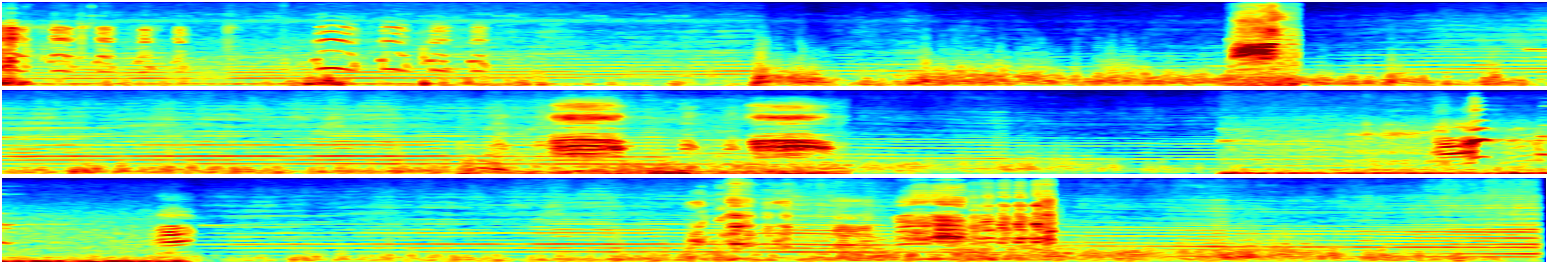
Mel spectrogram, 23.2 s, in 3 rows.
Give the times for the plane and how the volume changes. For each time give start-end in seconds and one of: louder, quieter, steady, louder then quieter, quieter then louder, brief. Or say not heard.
0.0-23.1 quieter then louder.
